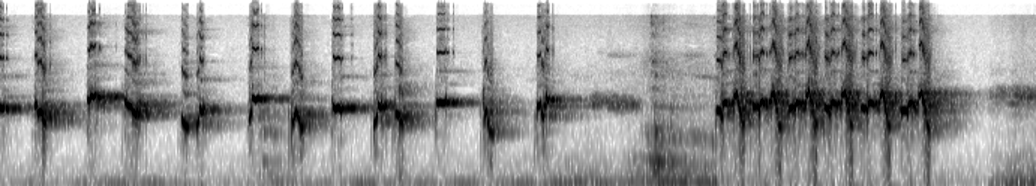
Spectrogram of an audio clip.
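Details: Sooty-headed bulbul's long rapid song, meant to make other bulbuls respond: separate whistled notes with crisp attacks, a brief lull, then a dense fast burst of chattering notes.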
